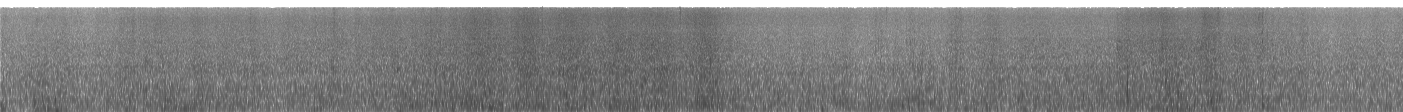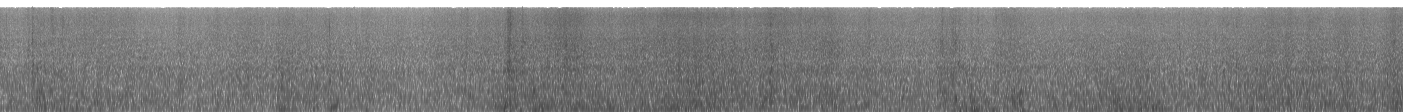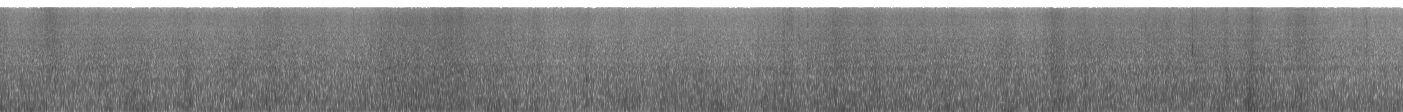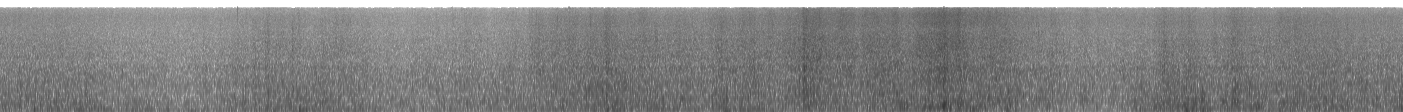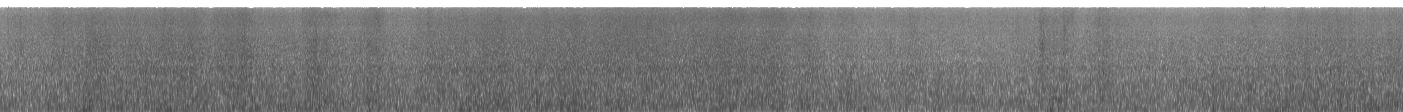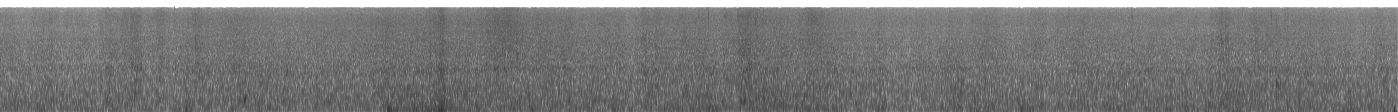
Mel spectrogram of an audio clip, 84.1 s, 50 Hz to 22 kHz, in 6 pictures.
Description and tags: beach sea ocean waves wooshing by in stereo 2
sea, waves, ocean, wooshing, beach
